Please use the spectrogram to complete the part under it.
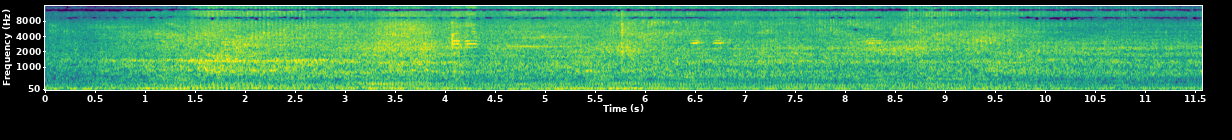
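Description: Three-wheeled motor taxis putter past nearby.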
